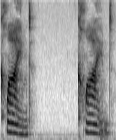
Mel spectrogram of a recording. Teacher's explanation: climbed just one syllable even though it has Ed on the end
